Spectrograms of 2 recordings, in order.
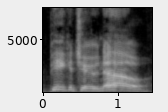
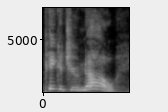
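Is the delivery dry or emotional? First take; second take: dry; emotional. First: It is said flat, raspy and without emotion. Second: It is said with normal emotion.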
